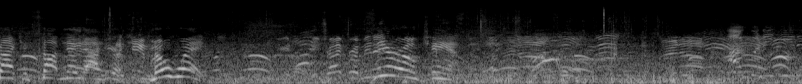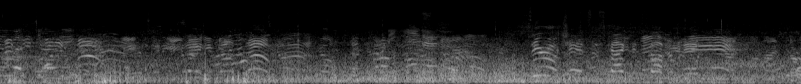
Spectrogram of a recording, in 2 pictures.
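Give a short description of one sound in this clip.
Young men shout and call to each other outdoors on an open field.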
